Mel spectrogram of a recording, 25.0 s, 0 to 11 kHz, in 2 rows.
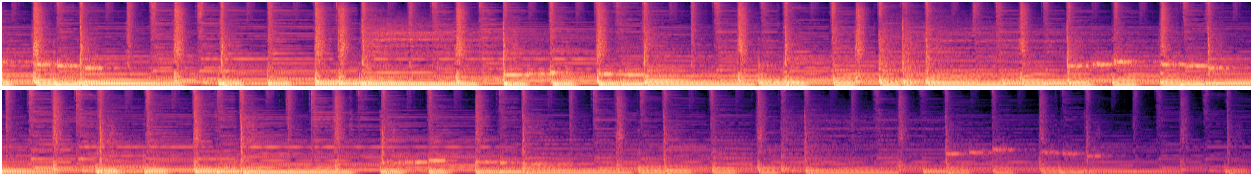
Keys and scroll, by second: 10.1 c, 10.9 c, 12.3 Caps_Lock, 13.2 Return, 13.8 ctrl+KP_Add, 14.6 alt+i, 14.8 alt+a, 15.6 ctrl+space, 16.3 ctrl+space, 17.7 s, 17.9 ctrl+space, 24.5 space.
